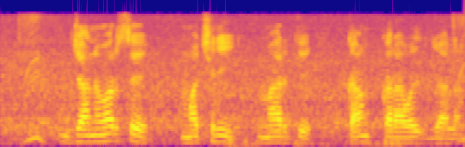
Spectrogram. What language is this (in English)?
Bhojpuri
